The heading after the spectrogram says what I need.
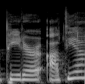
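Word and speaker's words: Peter Attia: Peter Atia, is that how you say it?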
